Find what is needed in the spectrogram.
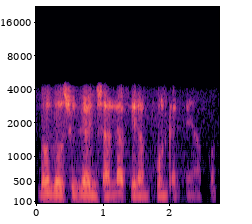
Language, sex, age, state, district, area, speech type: Urdu, male, 18-30, Bihar, Purnia, rural, conversation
